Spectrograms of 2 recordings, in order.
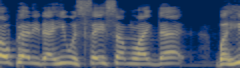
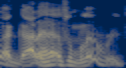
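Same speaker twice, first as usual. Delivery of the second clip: laughing mock quote; 5 semitones lower, 4 dB quieter, faster than usual.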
